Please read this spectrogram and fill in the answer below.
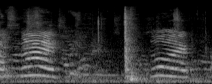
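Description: High-pitched children's voices calling out, with a single sharp knock about a second and a quarter in.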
